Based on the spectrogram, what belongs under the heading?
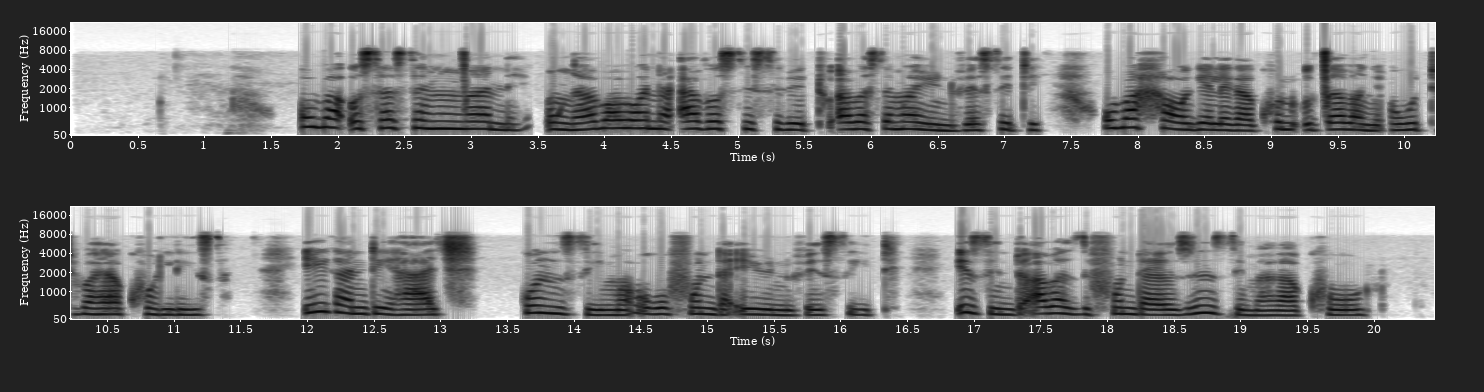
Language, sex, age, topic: North Ndebele, female, 18-24, education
